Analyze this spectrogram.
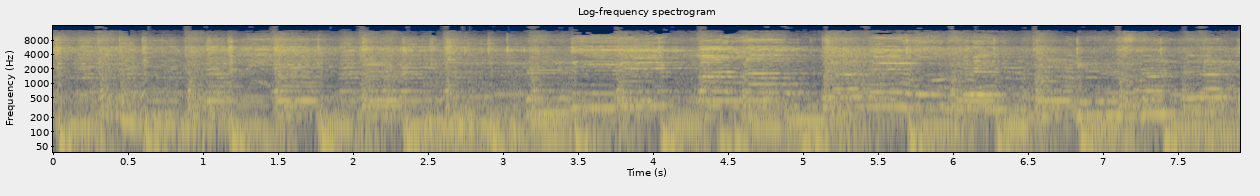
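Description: Live conjunto band playing an upbeat tune through the PA: button accordion, bajo sexto, bass guitar and drums.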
